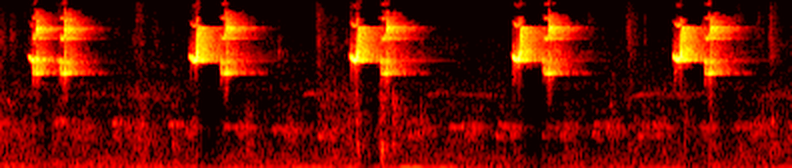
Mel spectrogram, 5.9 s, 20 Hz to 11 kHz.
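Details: A kept rain quail gives five sharp, metallic double notes, 'which-which', one about every 1.2 seconds against a quiet background.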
